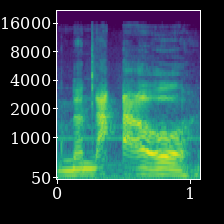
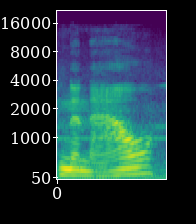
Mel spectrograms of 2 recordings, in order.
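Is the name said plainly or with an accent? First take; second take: accented; plain. First: The name is said with an imitated accent. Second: The name is said plainly, without a put-on accent. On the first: "I get you're probably trying to do the accent" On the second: "I would say it's just, like"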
